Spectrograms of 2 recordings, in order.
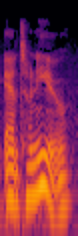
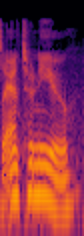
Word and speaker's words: Antoniou: My wife of 17 years does not pronounce my last name right, but it is actually Antoniou. – Antoniou. – Nope, you don't slur it. It's actually four syllables, Antoniou.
